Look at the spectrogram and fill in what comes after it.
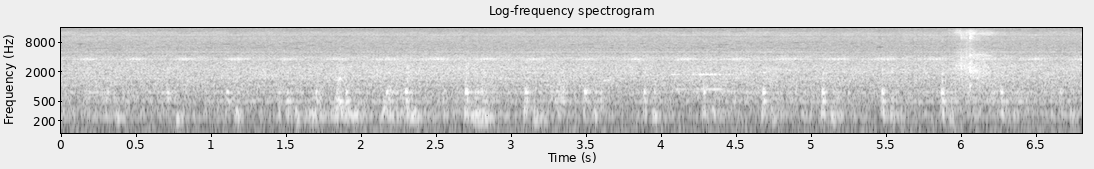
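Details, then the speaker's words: Fetal heartbeat in the second trimester, fundal height 26 cm, head down, heard on abdominal exam: rapid, regular soft thumps at about 150 a minute over a steady hiss, judged normal. "the baby's heartbeat. You can hear. Boom, boom, boom, boom, boom, boom, boom. So baby is fine."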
